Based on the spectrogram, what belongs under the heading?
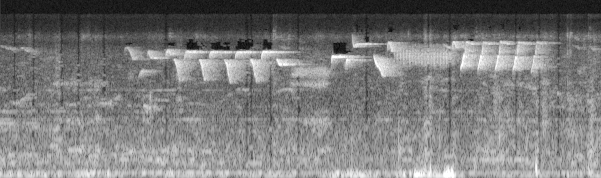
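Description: A songbird singing one phrase of about four seconds: quick high notes, many of them falling in pitch, ending in a fast run of repeated notes.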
